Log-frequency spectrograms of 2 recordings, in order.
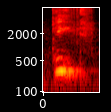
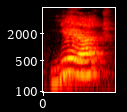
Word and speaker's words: Geat: Beowulf is what is called a Geat. And you'll hear this pronounced three different ways. Geat, Yat, or Gat. Okay? Just go with the easy one.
